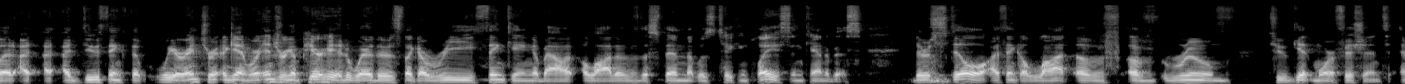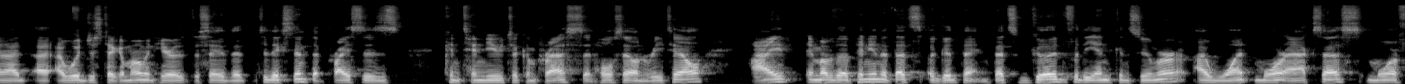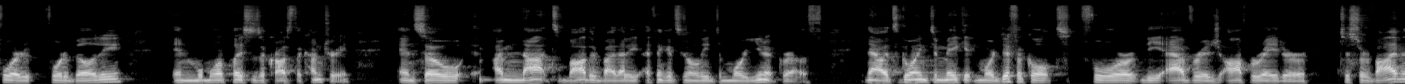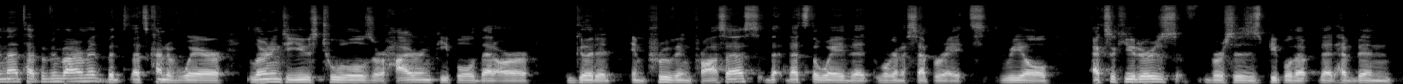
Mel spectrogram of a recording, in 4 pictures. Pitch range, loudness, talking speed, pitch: 95-110 Hz, -16 LUFS, 175 wpm, 100 Hz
